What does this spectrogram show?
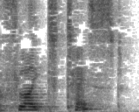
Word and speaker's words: Flight Test: Quand on le prononce, il faut marquer une micro-pause entre les deux mots, donc flight test.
